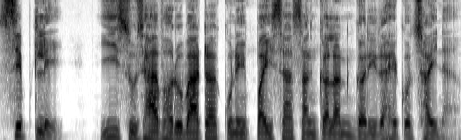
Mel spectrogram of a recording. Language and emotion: Nepali, neutral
